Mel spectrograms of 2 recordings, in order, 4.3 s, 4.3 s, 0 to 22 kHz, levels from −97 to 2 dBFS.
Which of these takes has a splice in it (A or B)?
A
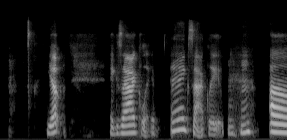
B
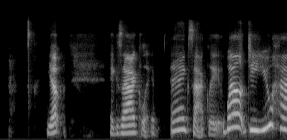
A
